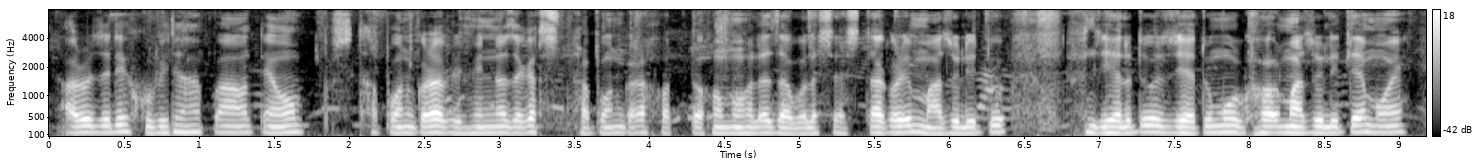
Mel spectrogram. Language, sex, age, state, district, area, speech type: Assamese, male, 18-30, Assam, Majuli, urban, spontaneous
